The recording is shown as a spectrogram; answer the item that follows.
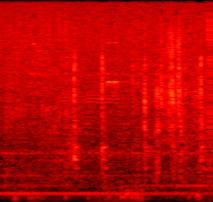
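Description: A low steady hum with a scatter of light clicks and taps, thickening in the second half.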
